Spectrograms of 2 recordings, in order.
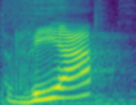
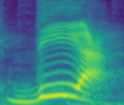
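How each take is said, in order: First: The i is unstressed, gliding into the a. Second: The i is stressed, forming its own syllable.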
